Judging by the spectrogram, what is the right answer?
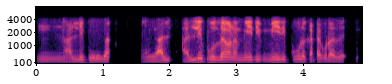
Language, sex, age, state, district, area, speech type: Tamil, male, 30-45, Tamil Nadu, Kallakurichi, rural, conversation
